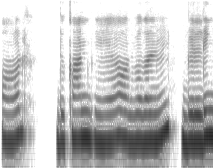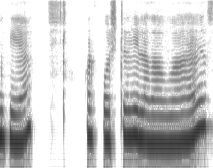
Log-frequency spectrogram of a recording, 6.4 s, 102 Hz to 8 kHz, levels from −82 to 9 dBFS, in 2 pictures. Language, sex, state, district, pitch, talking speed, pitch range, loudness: Hindi, female, Bihar, Bhagalpur, 215 Hz, 170 wpm, 205-230 Hz, -18 LUFS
